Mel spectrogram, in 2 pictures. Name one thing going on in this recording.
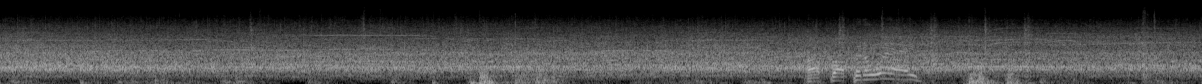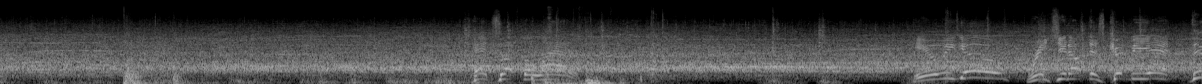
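A large crowd cheers and roars steadily in a big arena.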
